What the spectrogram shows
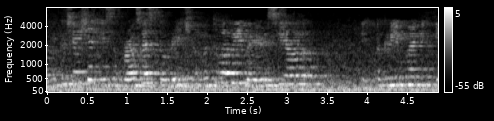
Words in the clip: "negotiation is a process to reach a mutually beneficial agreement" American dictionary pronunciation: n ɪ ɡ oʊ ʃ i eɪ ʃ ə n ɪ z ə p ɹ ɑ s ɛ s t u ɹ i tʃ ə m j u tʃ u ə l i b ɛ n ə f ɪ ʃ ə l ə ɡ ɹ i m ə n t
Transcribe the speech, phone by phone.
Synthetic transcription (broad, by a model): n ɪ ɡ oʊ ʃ i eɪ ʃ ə n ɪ s ə p ɹ ɑ s ɛ s t u ɹ i tʃ ə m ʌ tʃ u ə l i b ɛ ə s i ə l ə ɡ ɹ i m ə n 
